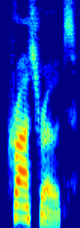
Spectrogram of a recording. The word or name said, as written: crossroads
